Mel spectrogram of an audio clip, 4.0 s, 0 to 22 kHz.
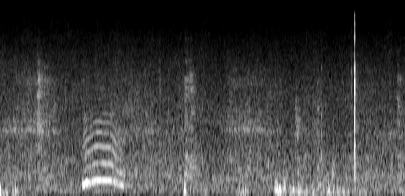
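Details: Miniature goat kids, the farm's first of 2019, at Domaine des Tourelles in France: one short, wavering bleat with a clear stack of overtones, then quiet room-like background with faint clicks and a sharp tap.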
